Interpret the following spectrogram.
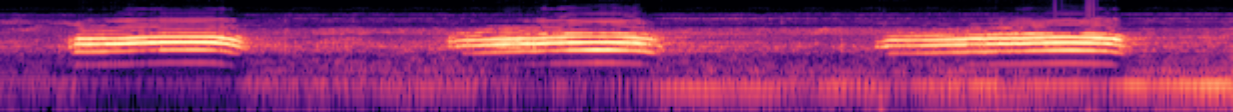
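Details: Three nasal, bleat-like calls from a lesser mouse-deer (kancil) in the wild, each held about a second with a gently arched pitch, separated by pauses with a low background drone.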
